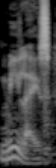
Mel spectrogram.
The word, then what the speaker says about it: miles: to him using the Latin word for soldier miles pronounced mles rather than calling him king.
